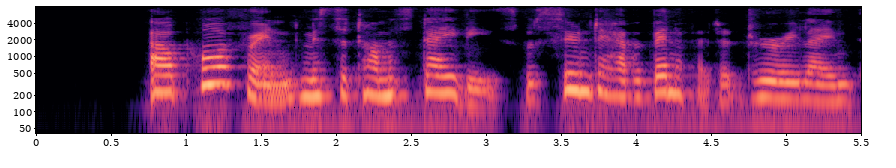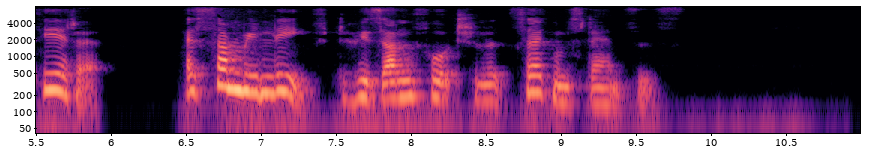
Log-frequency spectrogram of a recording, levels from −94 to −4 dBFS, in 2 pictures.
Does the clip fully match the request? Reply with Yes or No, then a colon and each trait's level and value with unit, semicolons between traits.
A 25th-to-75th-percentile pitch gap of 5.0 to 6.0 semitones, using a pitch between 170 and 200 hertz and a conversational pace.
No: wide, 5.5 semitones; high, 190 Hz; slow, 125 wpm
